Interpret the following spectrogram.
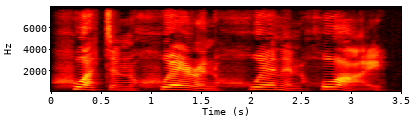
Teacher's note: adding a little h sound in question words because that's the spelling. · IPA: /ʰwʌt/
